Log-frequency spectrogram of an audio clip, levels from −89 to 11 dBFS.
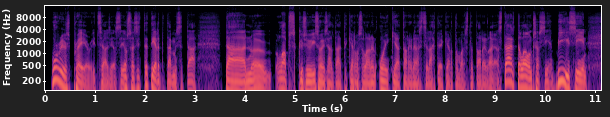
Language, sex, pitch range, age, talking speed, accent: Finnish, male, 100-145 Hz, 30-49, 155 wpm, native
